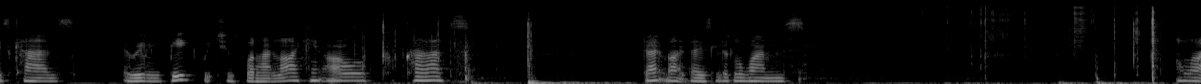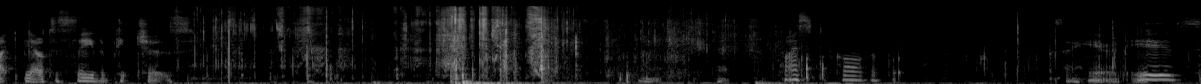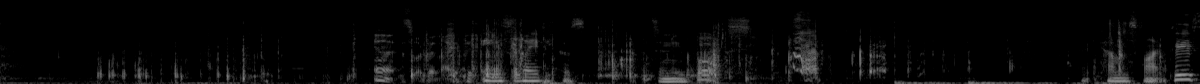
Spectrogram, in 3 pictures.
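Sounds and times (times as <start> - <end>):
plastic wrap crinkling: 9.1 - 11.8, 13.7 - 20.7, 24.9 - 33.6.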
